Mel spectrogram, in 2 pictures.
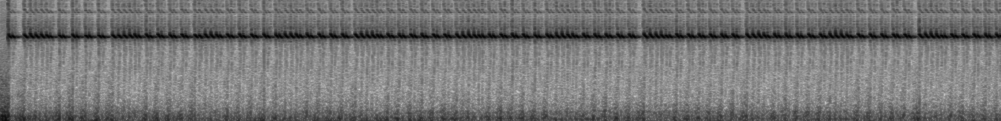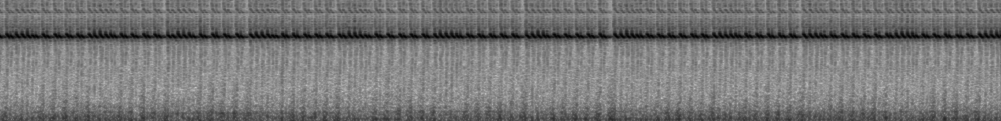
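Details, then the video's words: Cricket chirping, used as a master recording for training cage birds: a loud, steady, high-pitched pulsing trill that runs continuously without a break, with only faint low rumble beneath. "Masteran burung suara jangkrik mewah yg paling di cari"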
